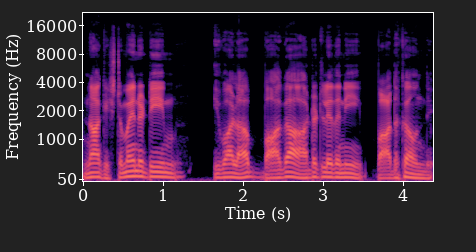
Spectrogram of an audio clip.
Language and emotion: Telugu, sad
